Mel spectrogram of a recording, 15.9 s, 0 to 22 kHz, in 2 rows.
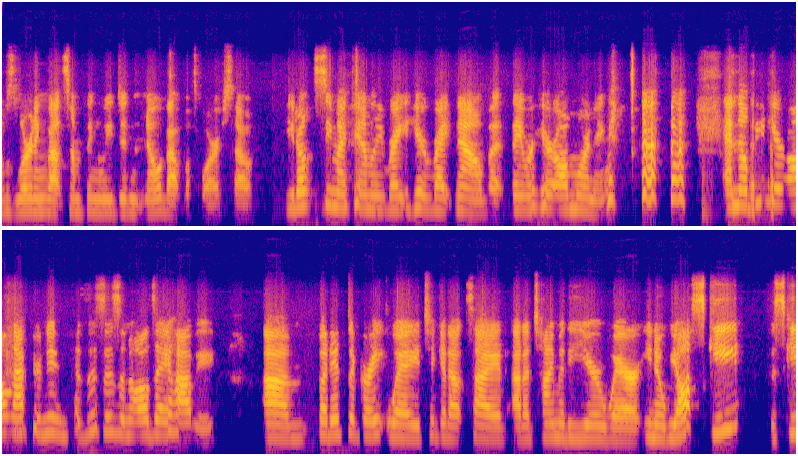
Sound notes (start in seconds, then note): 6.9 laughs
